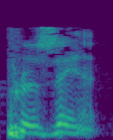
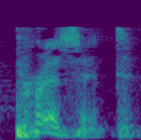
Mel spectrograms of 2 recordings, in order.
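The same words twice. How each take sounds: First: The stress is on the second syllable. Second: The stress is on the first syllable. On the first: To offer something up. "First is the word present" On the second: A gift. "If you say it differently, it sounds like present. It's a gift"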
